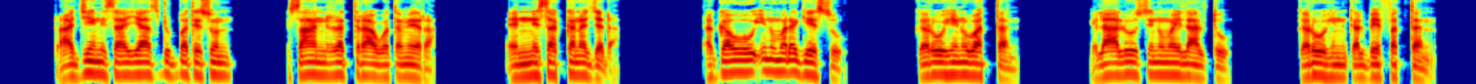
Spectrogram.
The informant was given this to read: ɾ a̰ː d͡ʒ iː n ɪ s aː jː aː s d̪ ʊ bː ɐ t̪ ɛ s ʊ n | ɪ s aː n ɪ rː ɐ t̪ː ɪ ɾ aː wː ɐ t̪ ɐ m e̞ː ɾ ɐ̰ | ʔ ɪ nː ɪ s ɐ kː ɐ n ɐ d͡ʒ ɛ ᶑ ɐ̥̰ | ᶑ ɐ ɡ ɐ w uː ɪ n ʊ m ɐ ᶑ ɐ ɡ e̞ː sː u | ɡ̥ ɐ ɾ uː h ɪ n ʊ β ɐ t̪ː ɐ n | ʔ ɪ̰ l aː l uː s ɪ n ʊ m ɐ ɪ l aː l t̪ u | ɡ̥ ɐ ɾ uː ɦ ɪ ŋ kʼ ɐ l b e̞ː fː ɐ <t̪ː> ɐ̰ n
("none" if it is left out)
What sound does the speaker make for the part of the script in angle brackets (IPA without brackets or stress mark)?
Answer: t̪ː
